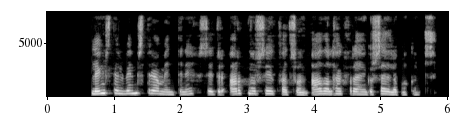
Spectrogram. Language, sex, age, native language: Icelandic, female, 30-39, Icelandic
